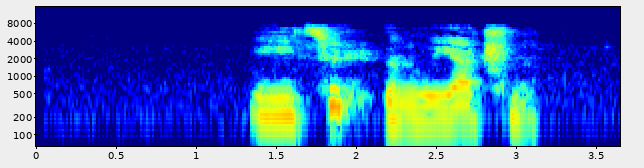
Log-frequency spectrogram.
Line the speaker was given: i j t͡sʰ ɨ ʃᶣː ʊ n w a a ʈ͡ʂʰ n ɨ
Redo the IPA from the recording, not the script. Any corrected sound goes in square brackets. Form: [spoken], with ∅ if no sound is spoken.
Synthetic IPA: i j t͡sʰ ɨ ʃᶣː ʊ n w [i] a ʈ͡ʂʰ n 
